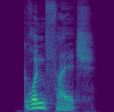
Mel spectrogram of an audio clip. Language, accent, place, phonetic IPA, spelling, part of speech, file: German, Germany, Berlin, [ɡʁʊntˈfalʃ], grundfalsch, adjective, De-grundfalsch.ogg
- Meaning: completely wrong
